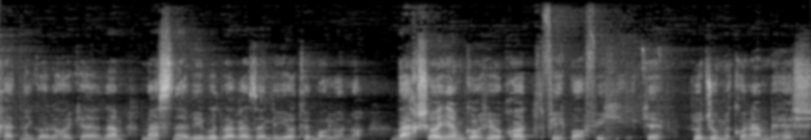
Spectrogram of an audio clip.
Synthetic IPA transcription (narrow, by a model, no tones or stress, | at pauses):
xæt̪ʰneɡɒːɾihɒ̰ːcʰæɾd̪æmmæsnæviːbuːd̪væɣæzælijɒːt̪ʰemolɑːnɒː | bæxʃɒːjæmɡɒːɦioɣɒːt̪ʰfiːhmɒːfiːcʰe | ɾod͡ʒuːmiːkʰonæmbeɦeʃ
